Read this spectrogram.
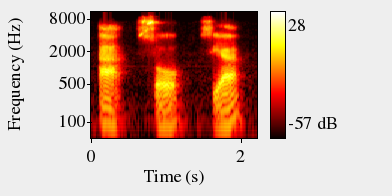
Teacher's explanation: la mayor fuerza de voz está en la última sílaba, entonces es una palabra aguda.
